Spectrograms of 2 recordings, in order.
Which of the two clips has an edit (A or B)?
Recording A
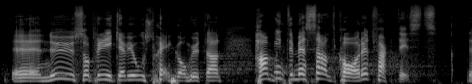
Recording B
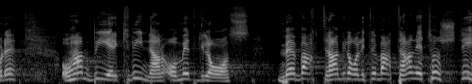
A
